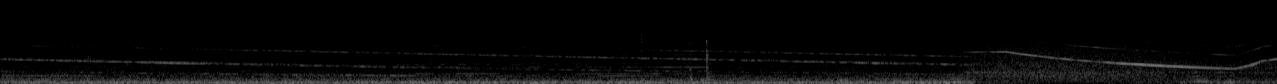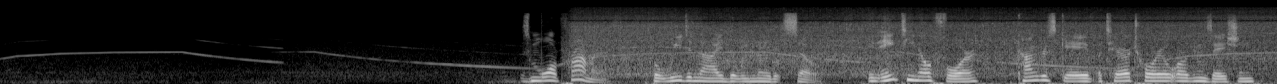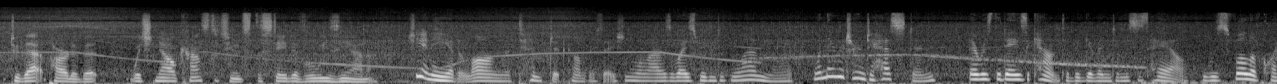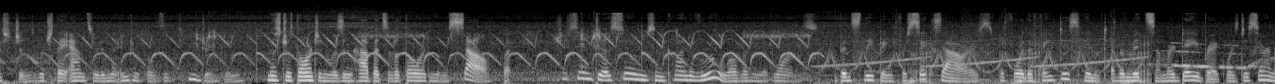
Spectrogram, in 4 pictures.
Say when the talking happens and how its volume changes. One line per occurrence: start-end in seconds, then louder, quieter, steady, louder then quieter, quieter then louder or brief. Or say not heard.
17.9-51.0 steady.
